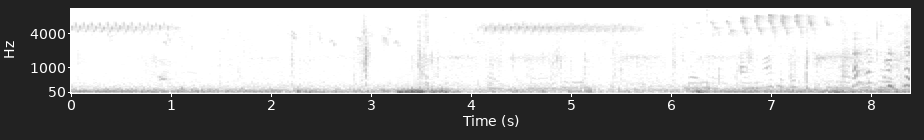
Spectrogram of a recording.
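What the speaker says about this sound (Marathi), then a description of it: "या साईडला खूप घनदाट झाडी आहे आणि पक्ष्यांचा किलबिलाट ऐकायला येतोय" Birdsong chirps and twitters on and off from dense trees on a hiking trail in the USA, fairly distant, over a low steady background rumble.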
